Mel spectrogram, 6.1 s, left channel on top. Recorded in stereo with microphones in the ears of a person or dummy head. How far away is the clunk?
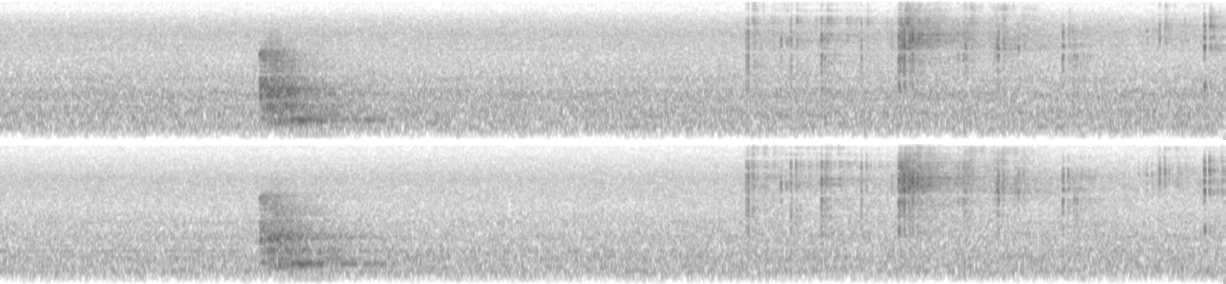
About 2 m.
